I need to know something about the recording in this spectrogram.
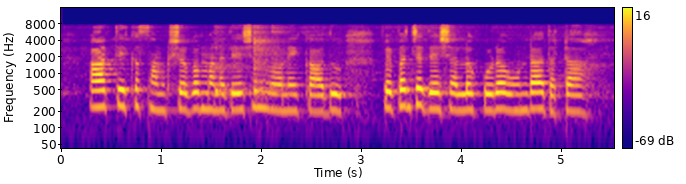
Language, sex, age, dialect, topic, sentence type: Telugu, male, 18-24, Southern, banking, statement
